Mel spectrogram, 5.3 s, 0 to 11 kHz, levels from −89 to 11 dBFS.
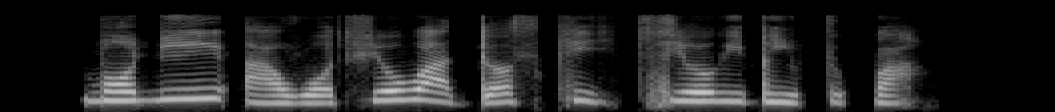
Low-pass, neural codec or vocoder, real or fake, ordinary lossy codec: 7.2 kHz; codec, 16 kHz, 1 kbps, FunCodec, trained on Chinese and English, 50 frames a second; fake; none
